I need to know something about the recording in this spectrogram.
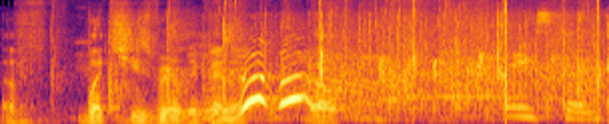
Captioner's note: applause, cheering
